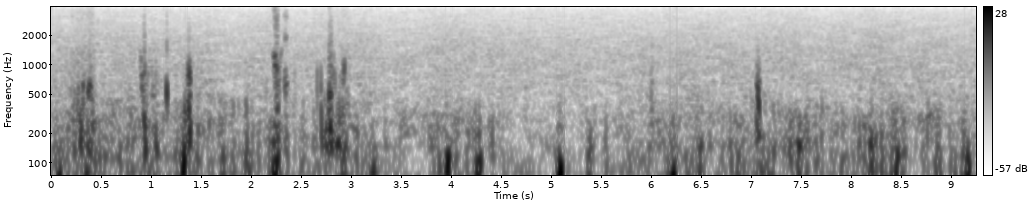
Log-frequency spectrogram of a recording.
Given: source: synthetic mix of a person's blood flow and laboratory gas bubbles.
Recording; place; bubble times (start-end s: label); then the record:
Doppler ultrasound of blood flow; subclavian vein
0.19-0.45 s: bubbles
0.88-1.09 s: bubbles
1.13-1.19 s: bubbles
1.31-1.38 s: bubbles
2.21-2.39 s: bubbles
2.62-3.00 s: bubbles
From the record:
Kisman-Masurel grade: 222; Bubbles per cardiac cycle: several, 3 to 8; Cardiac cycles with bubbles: 10 to 50%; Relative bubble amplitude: moderate (0.250 to 0.450); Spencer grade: 2 (many but less than half of the cardiac periods contain bubble signals, singularly or in groups); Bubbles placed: anywhere in the cardiac cycle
